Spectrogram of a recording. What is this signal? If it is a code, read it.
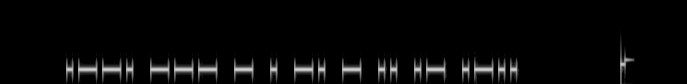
Morse code, heard as a keyed tone, about 20 wpm, 700 Hz. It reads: POTENTIAL
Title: Sentences from Top 1000 Words - Review Part 4 - New Word Drill - 20wpm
